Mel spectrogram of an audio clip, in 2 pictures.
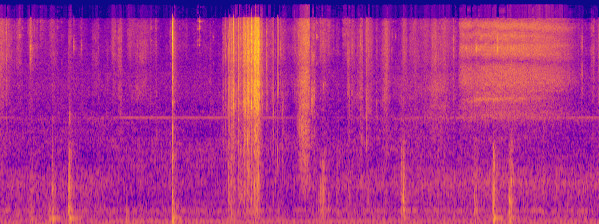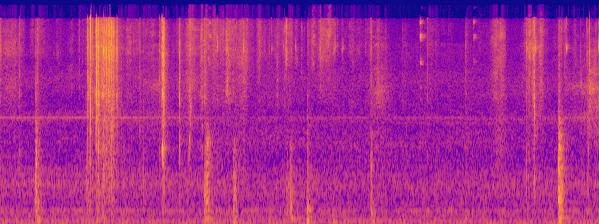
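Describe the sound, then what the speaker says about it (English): Tarot cards being shuffled and drawn from a deck, with soft close riffling bursts, sliding and tapping of cards at irregular intervals against a quiet room background. "Let me pull one of these cards here."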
